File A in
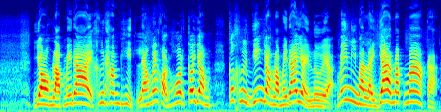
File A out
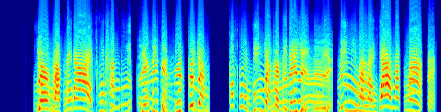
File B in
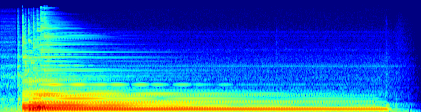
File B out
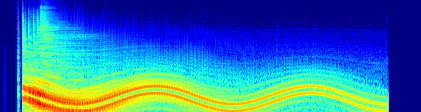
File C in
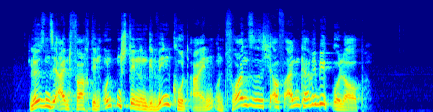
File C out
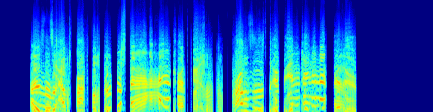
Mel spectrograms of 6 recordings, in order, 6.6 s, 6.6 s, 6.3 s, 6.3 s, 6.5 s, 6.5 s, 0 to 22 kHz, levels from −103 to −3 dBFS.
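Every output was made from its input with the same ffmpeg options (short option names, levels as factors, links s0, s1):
-af "aeval=exprs='sgn(val(0))*max(abs(val(0))-0.0112,0)':c=same,aeval=exprs='val(0)*sin(2*PI*490*n/s+490*0.65/0.43*sin(2*PI*0.43*n/s))':c=same,volume=1.26"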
